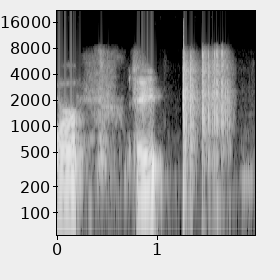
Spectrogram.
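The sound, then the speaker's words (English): Four-sided dice clatter onto a table during a tabletop role-playing game, giving a few bright, hard rattling bursts with short pauses between them. “Just roll the 44 and cut the number in. Yeah, roll the 44 and cut it in half. Four. Oh, roll it all four times.”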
